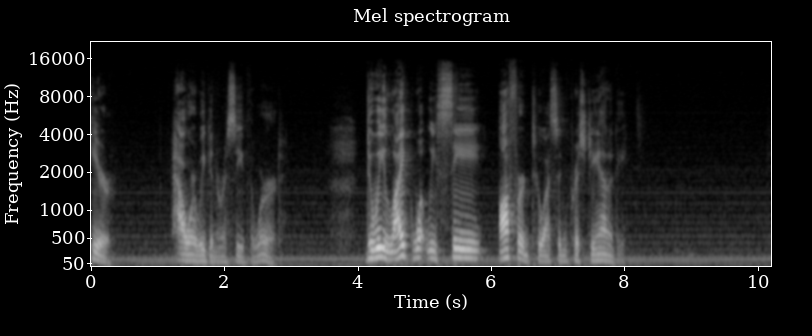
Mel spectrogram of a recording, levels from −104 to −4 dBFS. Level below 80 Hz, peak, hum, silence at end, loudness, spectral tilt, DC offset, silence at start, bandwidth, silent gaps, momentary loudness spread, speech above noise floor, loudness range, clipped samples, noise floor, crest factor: -66 dBFS; -16 dBFS; none; 2.2 s; -35 LUFS; -6.5 dB/octave; under 0.1%; 0 s; 13 kHz; none; 19 LU; 30 dB; 14 LU; under 0.1%; -65 dBFS; 20 dB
